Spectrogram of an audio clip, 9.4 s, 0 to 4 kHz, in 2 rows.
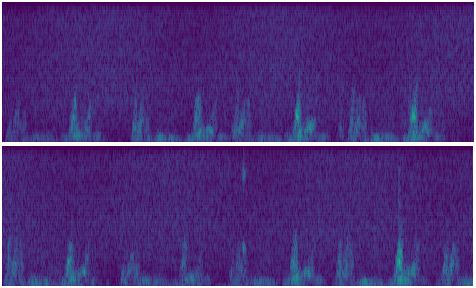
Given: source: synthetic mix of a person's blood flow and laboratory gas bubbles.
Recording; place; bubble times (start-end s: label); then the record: Doppler ultrasound of blood flow; precordium
7.12-7.16 s: bubbles
From the record:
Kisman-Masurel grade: 111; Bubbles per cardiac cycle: 1 to 2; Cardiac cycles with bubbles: 1 to 10%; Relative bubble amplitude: barely perceptible (0.100 to 0.250); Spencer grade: 1 (occasional bubble signal discernible with the cardiac motion signal, with majority of cardiac periods free of bubbles); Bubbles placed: only in the low amplitude regions of the cardiac cycle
